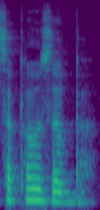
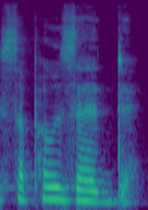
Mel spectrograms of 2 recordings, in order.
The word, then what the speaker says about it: supposedly: Because a lot of people pronounce that word as supposably. Supposably. That's incorrect. It's actually supposedly.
